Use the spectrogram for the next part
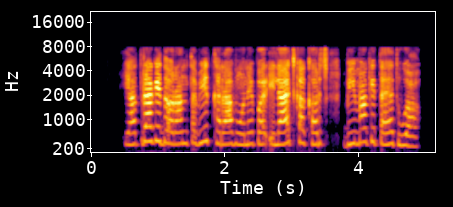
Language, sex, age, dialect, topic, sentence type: Hindi, male, 18-24, Kanauji Braj Bhasha, banking, statement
